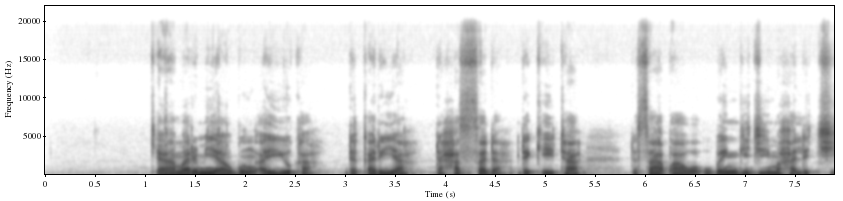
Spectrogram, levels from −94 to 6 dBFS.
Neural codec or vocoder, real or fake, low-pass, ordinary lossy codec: vocoder, 44.1 kHz, 128 mel bands every 512 samples, BigVGAN v2; fake; 19.8 kHz; none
